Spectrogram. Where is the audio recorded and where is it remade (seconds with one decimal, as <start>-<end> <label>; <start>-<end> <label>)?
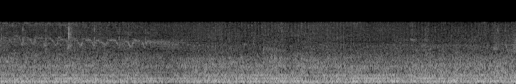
0.0-1.5 recorded; 1.5-2.2 remade; 2.2-3.1 recorded; 3.1-4.1 remade; 4.1-5.2 recorded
